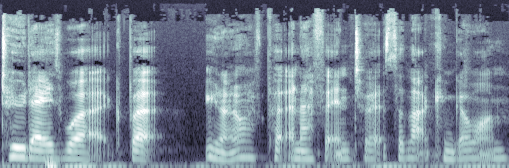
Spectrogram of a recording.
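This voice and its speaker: At a moderate pace, a woman speaks in an unremarkable speaking voice with ordinary pitch variation. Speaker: architecture graduate. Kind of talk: casual chat. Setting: studio.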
